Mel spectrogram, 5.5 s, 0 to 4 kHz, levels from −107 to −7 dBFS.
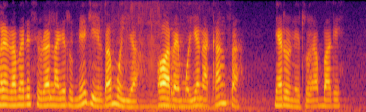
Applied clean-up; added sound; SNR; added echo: none; Motorcycle / Engine; 19 dB; none.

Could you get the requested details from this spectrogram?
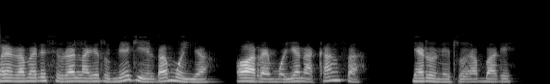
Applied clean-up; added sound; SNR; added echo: neural mask model DeepFilterNet 3.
